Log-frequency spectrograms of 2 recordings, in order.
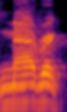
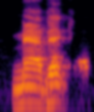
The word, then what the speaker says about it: Mavic: I mean so first let me correct you it's medic Mavic quick laugh I've I've I've heard that I've heard it pronounced different ways though I've heard it pronounced mimic me you know what okay that would have a little bit more credibility than maverick because there's no in there so but now it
